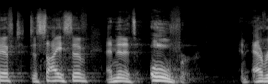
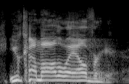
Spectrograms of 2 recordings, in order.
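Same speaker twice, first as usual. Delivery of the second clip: higher, forceful parental command; stern order with raised pitch; firm parent; 6 semitones higher, 4 dB louder than usual. Acted. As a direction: insist firmly, as to a disobedient child. Parent insisting to disobedient child.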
